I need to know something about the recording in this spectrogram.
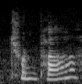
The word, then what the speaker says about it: Tjunpe: known as simpsons gap it doesn't um spell how you pronounce it i can never get my tongue around them but apparently chun pa is the correct pronunciation so this is i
